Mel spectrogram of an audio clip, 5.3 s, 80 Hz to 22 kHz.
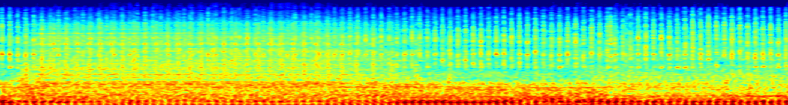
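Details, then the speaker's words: ATCO 14S cylinder lawn mower, small single-cylinder engine started on choke, holding fuel; quick, even popping beat at steady speed without hunting; runs beautifully, normal running. "That's lush. So that one works lovely as well. So that's four that run absolutely beautifully."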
